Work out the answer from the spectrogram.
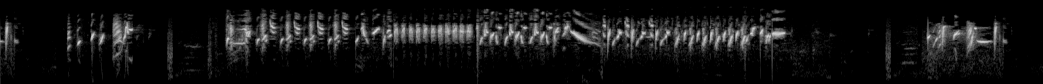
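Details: Algerian goldfinch montage song: scattered twitters, then a long continuous phrase of fast tinkling notes with a sustained buzzy trill in the middle and sweeping slurred notes, ending with a short burst.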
